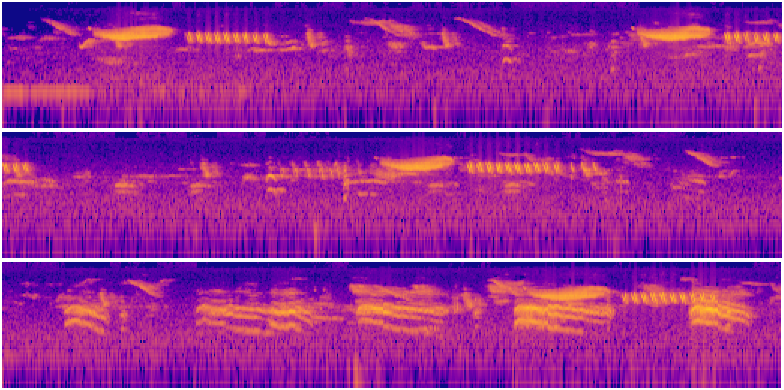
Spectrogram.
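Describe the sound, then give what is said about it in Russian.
European greenfinch song: many repeated phrases of high, bright chirps and buzzing trills, clear and alone with short gaps between them. “Зеленушка.”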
